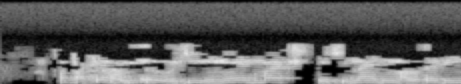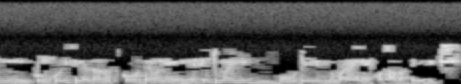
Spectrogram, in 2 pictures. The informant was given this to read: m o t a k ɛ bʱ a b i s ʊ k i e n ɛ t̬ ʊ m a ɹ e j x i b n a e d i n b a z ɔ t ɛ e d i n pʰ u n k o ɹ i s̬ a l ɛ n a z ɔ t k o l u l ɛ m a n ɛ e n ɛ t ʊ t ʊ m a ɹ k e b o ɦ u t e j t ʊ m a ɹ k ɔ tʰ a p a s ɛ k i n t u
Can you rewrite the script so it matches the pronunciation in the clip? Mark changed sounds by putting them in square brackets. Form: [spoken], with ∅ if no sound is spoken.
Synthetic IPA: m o t a k ɛ bʱ a b i s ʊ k i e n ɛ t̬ ʊ m a ɹ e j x i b n a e d i n [m] a z ɔ t ɛ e d i n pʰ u n k o ɹ i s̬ [i] l ɛ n a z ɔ t k o [ɹ] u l ɛ m a n ɛ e n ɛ t ʊ t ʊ m a ɹ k [i] b o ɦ u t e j t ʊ m a ɹ k ɔ tʰ a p a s ɛ k i n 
